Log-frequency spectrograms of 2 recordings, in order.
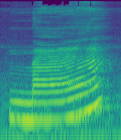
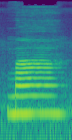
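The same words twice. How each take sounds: First: The pitch goes up through the word. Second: The pitch stays level and a little long. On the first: "Go up, right?" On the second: "ma is flat and a little bit long"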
